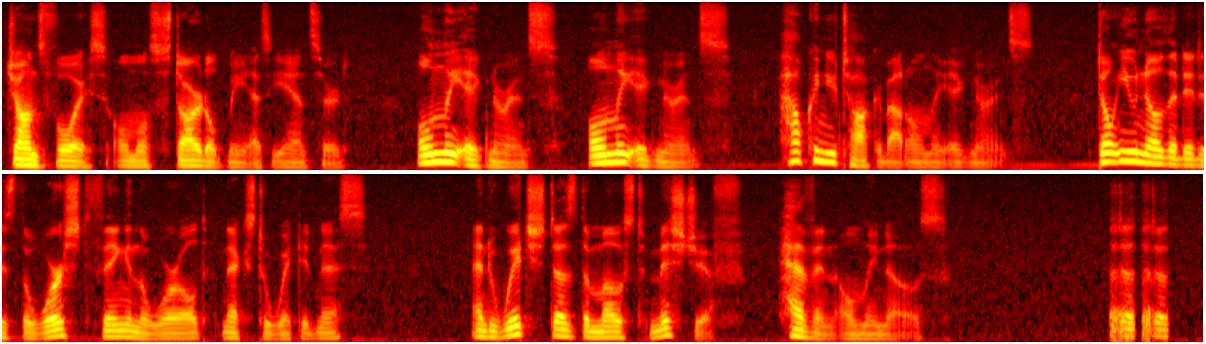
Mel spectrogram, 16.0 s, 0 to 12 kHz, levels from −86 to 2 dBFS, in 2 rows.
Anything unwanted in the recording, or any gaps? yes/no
yes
